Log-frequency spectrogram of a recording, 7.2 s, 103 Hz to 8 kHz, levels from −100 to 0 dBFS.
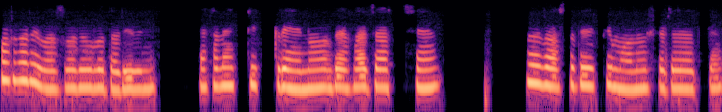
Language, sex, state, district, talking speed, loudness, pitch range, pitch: Bengali, female, West Bengal, Malda, 135 wpm, -19 LUFS, 265-290 Hz, 275 Hz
